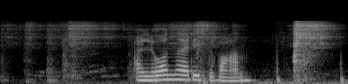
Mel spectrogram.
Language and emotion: Russian, neutral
